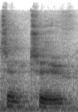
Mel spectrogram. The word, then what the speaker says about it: Tinto: Pura oh wow uh tinu spelled Tinto pronounced tinu uh from the Dow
